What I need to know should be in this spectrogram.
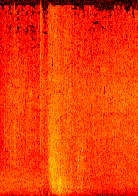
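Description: A splash sounds as something plunges into water.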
